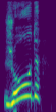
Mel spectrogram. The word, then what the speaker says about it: Jaude: Ah oui, attention, hein, ça s'écrit J-A-U-D-E, mais on est au sud de la Loire, hein, on est chez les Occitans. C'est la langue d'oc ici, donc on dit pas Jaude, on dit Jaude, un peu comme euh, jaune, vous voyez ce que je veux dire C'est le sud, quoi.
